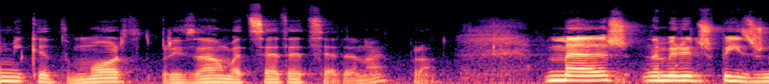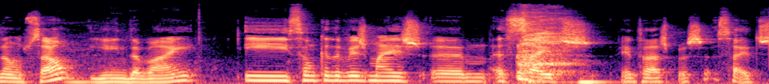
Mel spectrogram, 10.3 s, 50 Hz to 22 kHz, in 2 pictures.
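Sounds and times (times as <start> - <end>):
speech: 0.0 - 10.2
sneeze: 8.6 - 9.2.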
